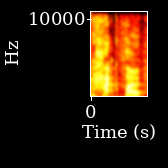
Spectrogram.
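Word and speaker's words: Gakpo: a few people have I kind of questioned the way I'm pronouncing that I have been assured that that is the correct Dutch way of pronouncing it with a little bit more but I don't want to spit on my camera too much so we'll just go with uh we'll go with gakapo for now I'll be a seller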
